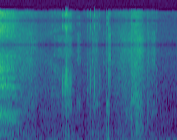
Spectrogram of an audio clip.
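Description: A few faint, short clicks and knocks from handling a rifle.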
